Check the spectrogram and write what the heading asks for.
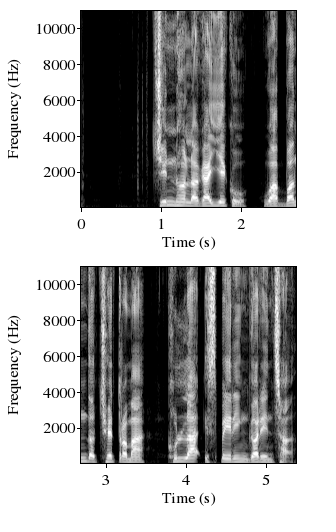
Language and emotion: Nepali, neutral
